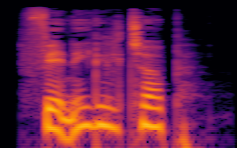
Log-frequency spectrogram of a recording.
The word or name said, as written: fennikeltop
